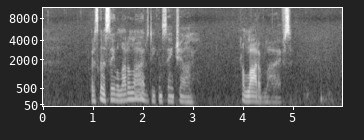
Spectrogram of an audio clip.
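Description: A young woman speaks quietly and earnestly, close by.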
